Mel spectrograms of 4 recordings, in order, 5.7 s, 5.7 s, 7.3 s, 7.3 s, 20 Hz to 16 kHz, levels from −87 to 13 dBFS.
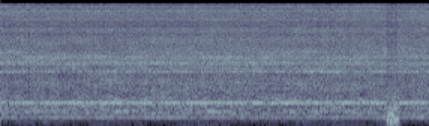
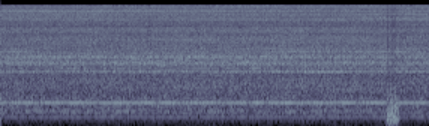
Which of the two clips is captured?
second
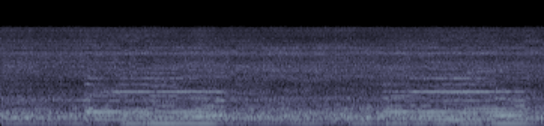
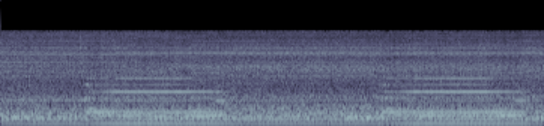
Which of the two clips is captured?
second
